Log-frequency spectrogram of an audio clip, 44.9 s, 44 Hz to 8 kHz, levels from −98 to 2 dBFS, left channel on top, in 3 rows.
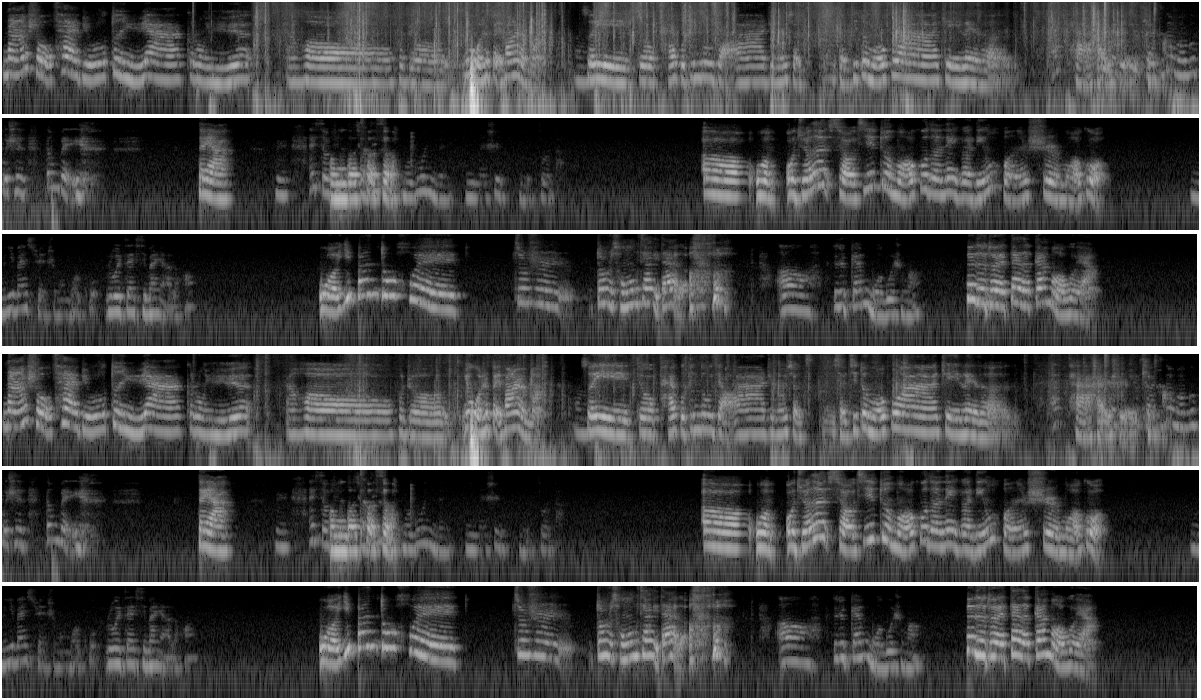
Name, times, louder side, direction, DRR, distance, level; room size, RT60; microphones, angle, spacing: voice 1, 0.0-3.1 3.5-6.8 7.3-12.6 13.3-14.4 17.4-17.8 19.1-19.9 23.7-28.8 33.9-35.6 36.3-37.0 37.4-39.0 42.0-43.6, right 1 dB, 50° right, 1.0 m, -38 dB
sound 1, 2.4-15.0 15.5-15.6, left 6 dB, 80° left, 0.3 m, -38 dB
voice 2, 7.1-7.5 13.1-13.3 13.7-16.6 18.4-22.0 29.8-32.4 39.4-41.4, left 1 dB, 15° right, 1.2 m, -51 dB
3.5 x 3.5 x 3.7 m
head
